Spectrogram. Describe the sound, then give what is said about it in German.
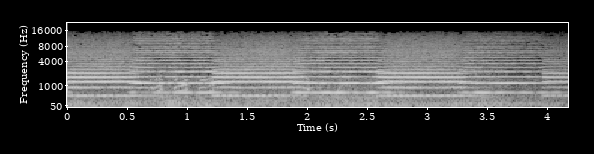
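A vehicle engine drones with a steady, strongly tonal whine. It stays loud and sustained throughout, with a few slight dips in level. “Das ist ein Motorengeräusch.”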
